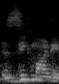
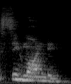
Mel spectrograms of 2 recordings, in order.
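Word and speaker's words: Zsigmondy: ये टर्म दिया ज़िगमांडी ने। जड करो साइलेंट, फिर बनेगा फिर सिग्मांडी।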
